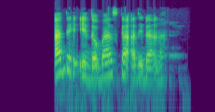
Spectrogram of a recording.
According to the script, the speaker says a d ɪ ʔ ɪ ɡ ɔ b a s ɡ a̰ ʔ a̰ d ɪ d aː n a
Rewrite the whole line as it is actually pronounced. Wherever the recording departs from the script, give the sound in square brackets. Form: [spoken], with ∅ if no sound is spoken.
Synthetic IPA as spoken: a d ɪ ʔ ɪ [d] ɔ b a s [k] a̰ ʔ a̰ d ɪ d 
